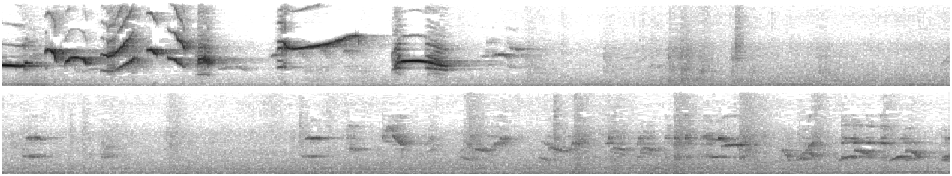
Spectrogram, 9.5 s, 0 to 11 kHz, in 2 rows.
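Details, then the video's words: Oriental magpie-robin song, May 2015: loud bursts of clear, swooping whistles and rich chirps in the first two seconds, then faint scattered notes and soft twitters over a quiet background. "Magpie robin singing"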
